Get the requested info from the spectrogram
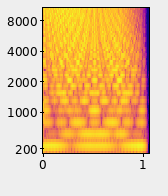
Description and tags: This is just a really small selection of one of the "Synth Orchestra" sounds (probably Synth Orchestra 2?)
